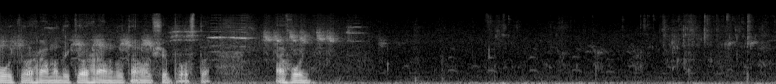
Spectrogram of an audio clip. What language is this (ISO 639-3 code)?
rus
